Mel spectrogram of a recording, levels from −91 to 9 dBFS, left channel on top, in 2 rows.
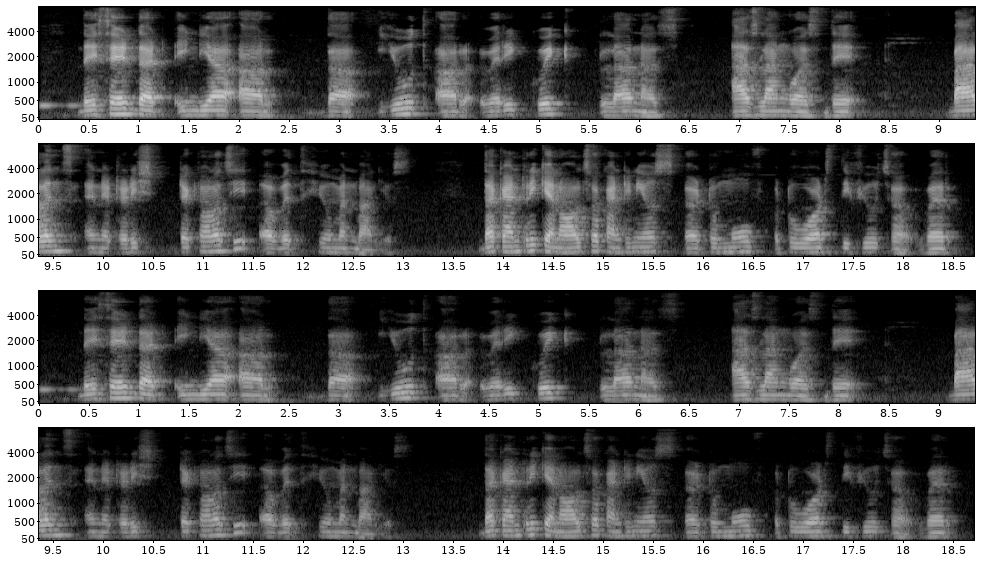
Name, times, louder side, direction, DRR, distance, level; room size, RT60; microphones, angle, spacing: voice 1, 0.0-2.4 2.9-5.3 5.6-6.4 6.9-8.2 9.1-10.5 10.8-13.0 13.8-16.5 16.8-18.5, left 5 dB, 65° left, 0.6 m, -25 dB
8.8 x 5.9 x 7.6 m
head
